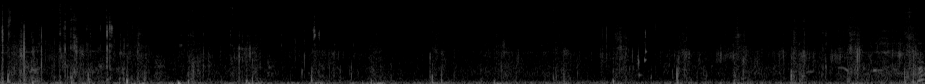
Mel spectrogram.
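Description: Footsteps on a wide forest trail, an old Forest Service road closed to cars, on the Leatherwood Creek Loop near Toccoa, Georgia. The steps are many, steady and gritty, with a fairly even walking rhythm throughout.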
